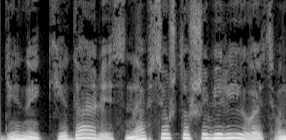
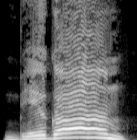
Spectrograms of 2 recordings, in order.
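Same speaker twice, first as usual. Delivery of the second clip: loud drawn-out shout; yelling; 5 semitones higher, 7 dB louder than usual. Acted. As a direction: bellow it across the field. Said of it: "орал Верем".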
